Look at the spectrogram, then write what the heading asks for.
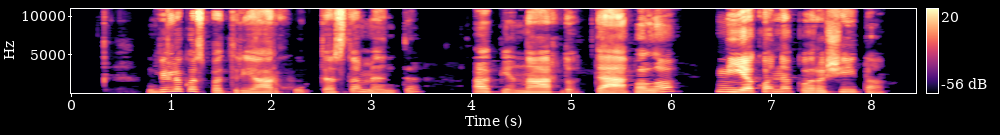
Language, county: Lithuanian, Alytus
